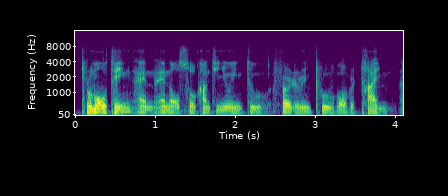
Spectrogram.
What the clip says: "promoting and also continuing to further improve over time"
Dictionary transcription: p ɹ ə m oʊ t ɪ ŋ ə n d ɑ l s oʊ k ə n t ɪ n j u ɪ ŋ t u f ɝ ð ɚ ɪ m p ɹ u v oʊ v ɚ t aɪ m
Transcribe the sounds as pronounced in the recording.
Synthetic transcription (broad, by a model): p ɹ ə m oʊ t ɪ ŋ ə n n ɑ l s oʊ k ə n t ɪ n j u ɪ ŋ t u f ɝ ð ɚ ɪ m p ɹ u v oʊ v ɚ t aɪ m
